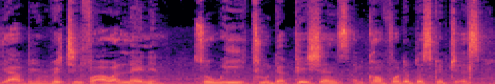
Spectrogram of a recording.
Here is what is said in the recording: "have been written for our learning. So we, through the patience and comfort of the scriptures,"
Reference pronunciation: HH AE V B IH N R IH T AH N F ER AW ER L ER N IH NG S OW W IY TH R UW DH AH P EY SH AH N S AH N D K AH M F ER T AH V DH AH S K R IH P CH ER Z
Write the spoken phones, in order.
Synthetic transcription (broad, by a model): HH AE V B IH N R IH T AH N F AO AW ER L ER N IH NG S OW W IY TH R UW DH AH P EY SH AH N S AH N K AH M F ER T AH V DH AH S K R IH P CH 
